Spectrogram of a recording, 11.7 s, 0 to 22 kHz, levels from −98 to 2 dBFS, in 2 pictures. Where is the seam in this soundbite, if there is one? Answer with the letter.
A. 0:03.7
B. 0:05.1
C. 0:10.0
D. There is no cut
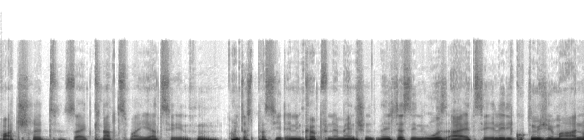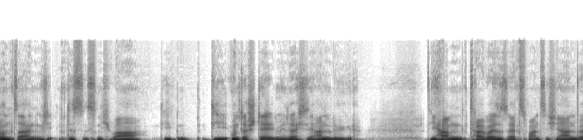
A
